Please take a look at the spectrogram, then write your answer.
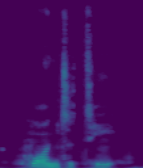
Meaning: A fundamental, generic term used when referring to the measurement (count, amount) of a scalar, vector, number of items or to some other way of denominating the value of a collection or group of items
- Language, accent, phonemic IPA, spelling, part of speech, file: English, UK, /ˈkwɒn.tɪ.ti/, quantity, noun, En-gb-quantity.ogg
